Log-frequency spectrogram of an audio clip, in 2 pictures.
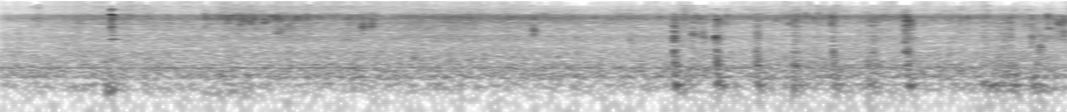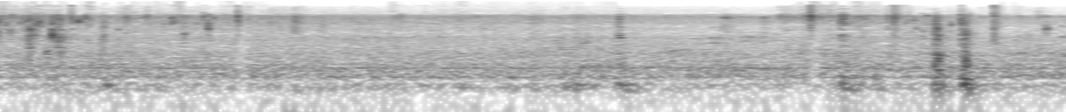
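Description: Puris fry in very hot oil, giving a steady close sizzle with bubbling crackle and occasional stirring clicks, while a person talks at times.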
